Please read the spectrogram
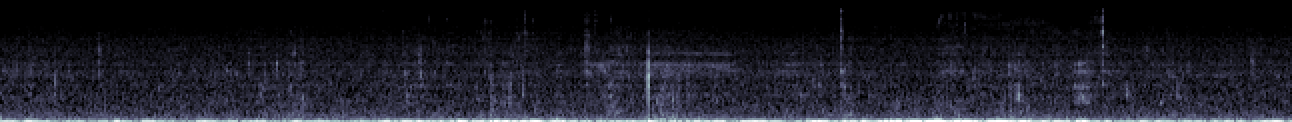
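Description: Water lapping against a small fishing boat's hull, heard as a steady low rumble, with a few faint clicks.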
